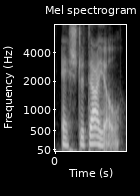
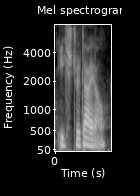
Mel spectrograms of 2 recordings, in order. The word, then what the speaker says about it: estradiol: And the main kind of queen bee within the estrogen that we lose is called estradiol, or estradiol, depending on how you want to pronounce it.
